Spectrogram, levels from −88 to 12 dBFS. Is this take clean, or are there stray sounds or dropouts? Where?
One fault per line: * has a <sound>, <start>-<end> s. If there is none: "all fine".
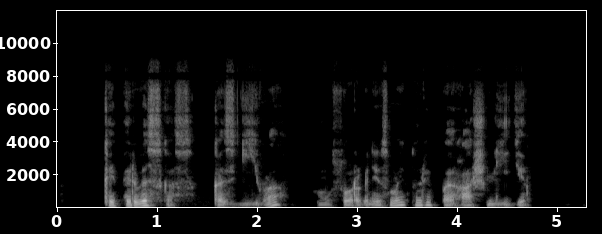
all fine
